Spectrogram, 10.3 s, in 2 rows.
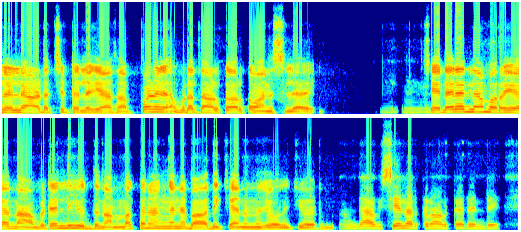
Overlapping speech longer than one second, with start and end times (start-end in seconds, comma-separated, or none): none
